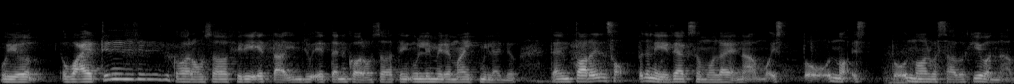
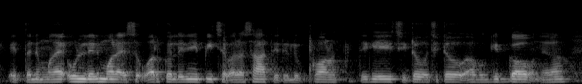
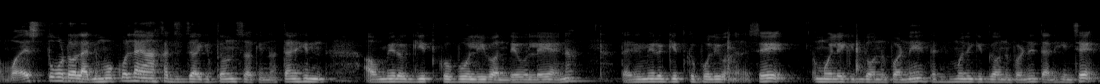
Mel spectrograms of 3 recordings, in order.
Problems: background conversations at intervals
